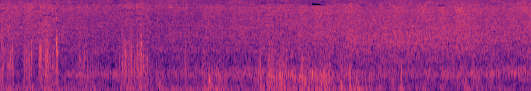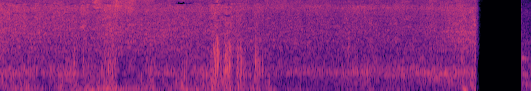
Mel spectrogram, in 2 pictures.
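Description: Storm noise: wind gusting on the microphone over the steady rush of floodwater running through a street. It eases a little near the end.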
